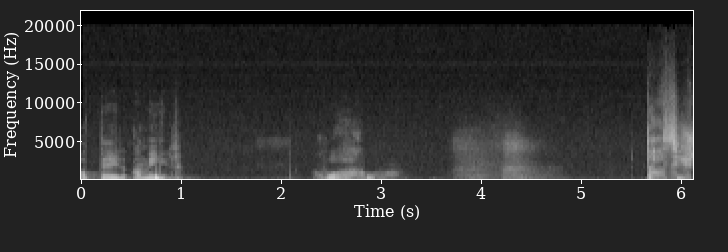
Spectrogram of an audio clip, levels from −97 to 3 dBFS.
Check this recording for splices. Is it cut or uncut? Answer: uncut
